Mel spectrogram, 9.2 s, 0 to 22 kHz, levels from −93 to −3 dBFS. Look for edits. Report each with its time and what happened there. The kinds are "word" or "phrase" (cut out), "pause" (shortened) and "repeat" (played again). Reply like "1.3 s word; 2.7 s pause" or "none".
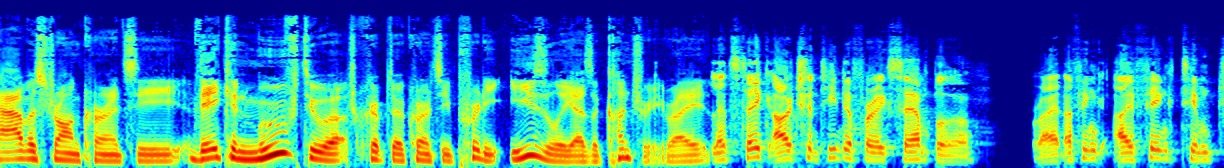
none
